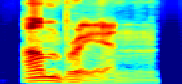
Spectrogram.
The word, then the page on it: Umbrian: British English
